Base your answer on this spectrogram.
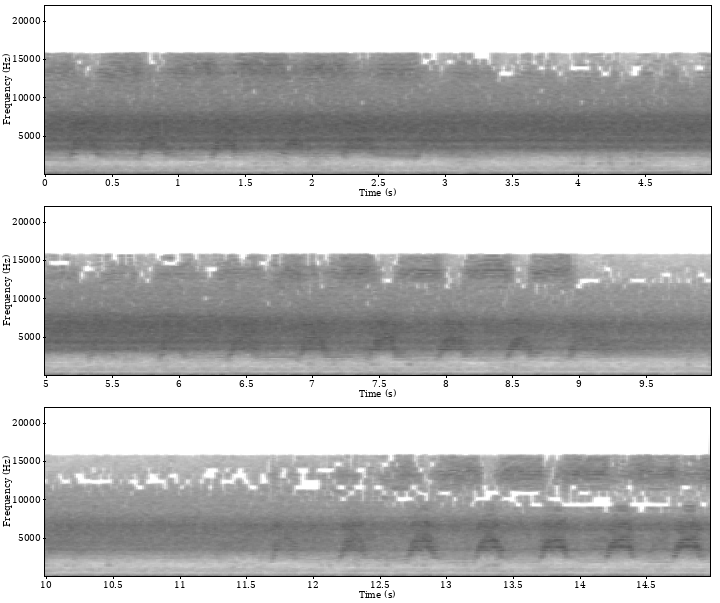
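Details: Summer cicada chorus in the bamboo forest of Yongsan Family Park: a steady shrill buzz that softens slightly midway and then breaks into quick rhythmic pulses near the end, over faint low background noise.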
